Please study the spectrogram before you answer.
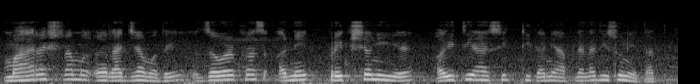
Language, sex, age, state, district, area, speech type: Marathi, male, 30-45, Maharashtra, Wardha, urban, spontaneous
